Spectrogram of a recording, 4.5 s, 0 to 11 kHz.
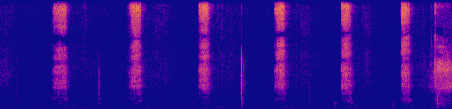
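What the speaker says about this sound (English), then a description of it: "Now within our chart, within our different periods, I want you to draw 3 lines." Marker or pen drawing three quick lines across a paper place-value chart, seven short evenly spaced scratchy strokes, close and quiet, with no talking.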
